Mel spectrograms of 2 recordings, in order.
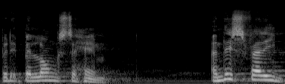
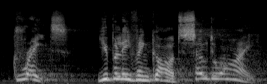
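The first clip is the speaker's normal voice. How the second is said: higher-pitched, eager common ground; enthusiastic agreement; 7 semitones higher than usual. Retold or imitated. Paul finding common ground with his listeners, enthusiastic. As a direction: retell it as a keen, welcoming agreement.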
